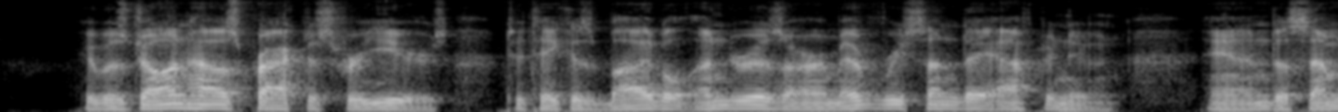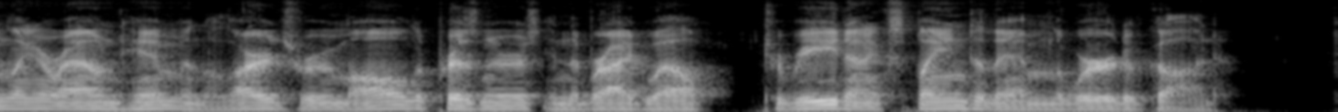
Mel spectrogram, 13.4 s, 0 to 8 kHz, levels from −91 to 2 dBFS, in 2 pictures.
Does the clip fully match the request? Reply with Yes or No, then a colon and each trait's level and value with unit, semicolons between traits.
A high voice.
No: very low, 90 Hz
